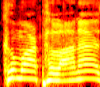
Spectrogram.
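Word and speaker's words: Kumar Pallana: Kumar Palana, is that how you say it? – Yeah.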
